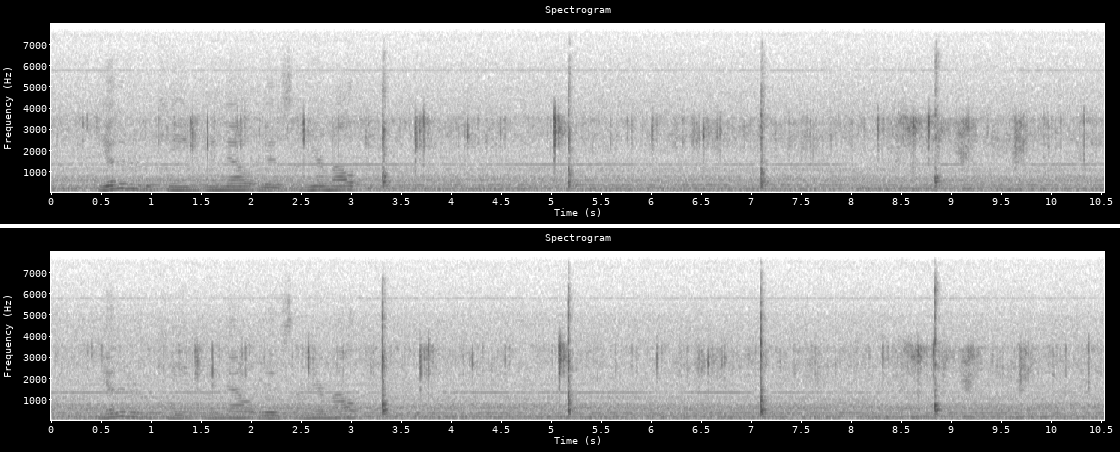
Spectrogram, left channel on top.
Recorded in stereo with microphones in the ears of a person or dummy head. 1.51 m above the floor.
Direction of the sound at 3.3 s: 65° right (ahead or behind).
